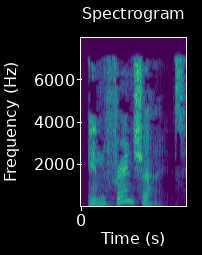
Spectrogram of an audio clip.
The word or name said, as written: enfranchise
